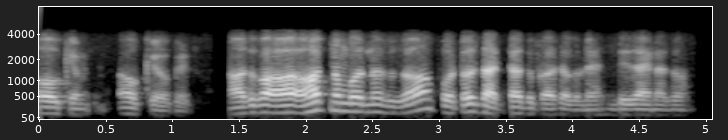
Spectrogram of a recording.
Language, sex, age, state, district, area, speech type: Goan Konkani, male, 18-30, Goa, Murmgao, urban, conversation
